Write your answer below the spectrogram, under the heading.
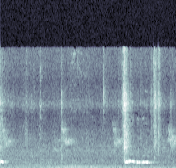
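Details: Crossbred zebra dove prospect for song competitions: one short rolling, slightly descending trilled coo near the end after a near-silent stretch, against low background hum.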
